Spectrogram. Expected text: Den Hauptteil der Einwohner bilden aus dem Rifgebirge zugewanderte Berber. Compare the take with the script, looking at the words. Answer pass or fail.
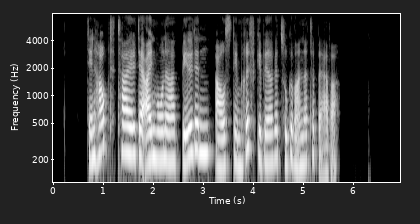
pass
